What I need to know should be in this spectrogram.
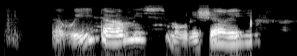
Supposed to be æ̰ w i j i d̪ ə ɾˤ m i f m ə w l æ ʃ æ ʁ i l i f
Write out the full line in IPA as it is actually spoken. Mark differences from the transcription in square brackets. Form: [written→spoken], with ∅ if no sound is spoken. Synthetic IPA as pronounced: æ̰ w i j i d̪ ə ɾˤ m i [f→s] m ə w l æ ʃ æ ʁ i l i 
